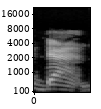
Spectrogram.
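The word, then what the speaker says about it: damn: Next D ए एम एन, एन से पहले एम आया, तो ये आपका एन साइलेंट रहता है, और इसीलिए इसको हम क्या बोलेंगे, डैम।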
